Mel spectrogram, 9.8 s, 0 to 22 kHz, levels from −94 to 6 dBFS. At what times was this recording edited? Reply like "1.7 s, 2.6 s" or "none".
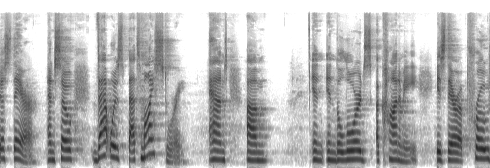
6.2 s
